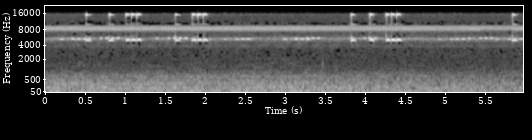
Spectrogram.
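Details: Insects calling at night from a fixed camera: a steady, very high continuous trill, with clusters of short sharp chirps in bursts near the start, middle and end, over a soft low rumble.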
